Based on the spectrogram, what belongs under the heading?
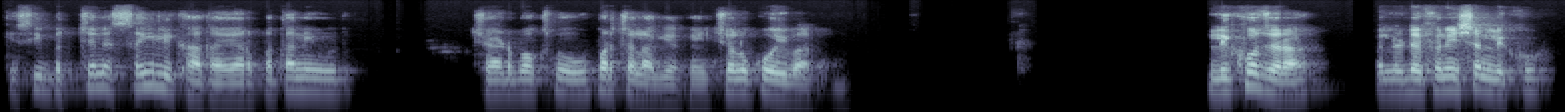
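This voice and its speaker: A male physics teacher runs a live online class and speaks with a fairly high voice. He mixes English terms into his Hindi, slows right down to dictate definitions, and keeps asking the students whether it is clear. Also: dark tone.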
